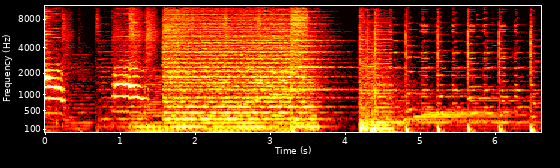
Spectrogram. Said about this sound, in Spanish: Un gato caminaba por un tejado maullando. ¡Miau! ¡Miau!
